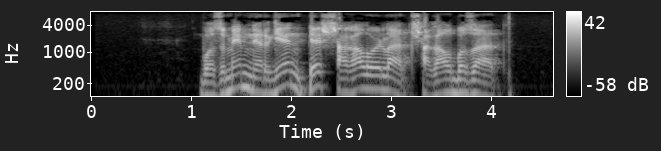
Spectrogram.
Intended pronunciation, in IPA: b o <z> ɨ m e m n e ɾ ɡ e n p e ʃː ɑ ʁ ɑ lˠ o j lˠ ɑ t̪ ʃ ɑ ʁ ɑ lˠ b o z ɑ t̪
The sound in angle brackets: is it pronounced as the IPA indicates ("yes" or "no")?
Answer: yes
